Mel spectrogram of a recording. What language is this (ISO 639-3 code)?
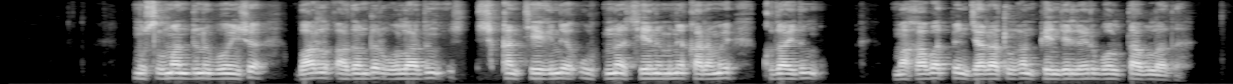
kaz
